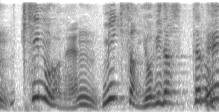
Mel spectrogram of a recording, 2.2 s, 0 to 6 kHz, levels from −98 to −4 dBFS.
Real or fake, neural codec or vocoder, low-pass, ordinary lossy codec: real; none; 5.4 kHz; none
